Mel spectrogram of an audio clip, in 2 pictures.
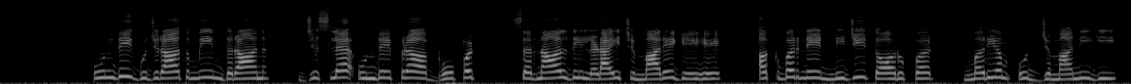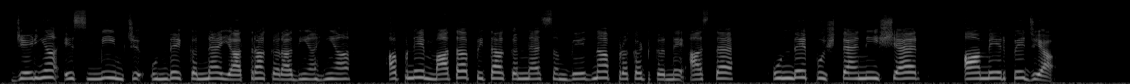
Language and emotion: Dogri, neutral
